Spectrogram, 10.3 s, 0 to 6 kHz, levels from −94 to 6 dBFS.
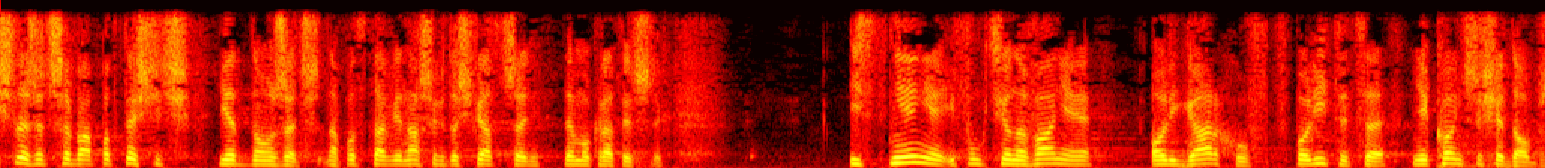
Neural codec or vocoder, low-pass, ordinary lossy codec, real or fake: none; 5.4 kHz; AAC, 48 kbps; real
